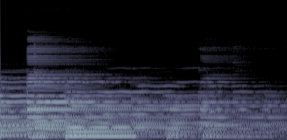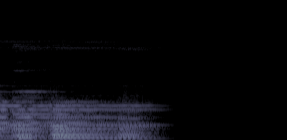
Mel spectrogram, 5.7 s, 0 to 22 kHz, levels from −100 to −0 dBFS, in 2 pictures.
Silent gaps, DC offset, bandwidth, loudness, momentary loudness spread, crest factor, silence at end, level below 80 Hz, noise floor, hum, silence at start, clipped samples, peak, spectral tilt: none; under 0.1%; 7.8 kHz; -42 LUFS; 23 LU; 18 dB; 1.4 s; -70 dBFS; -65 dBFS; none; 0 s; under 0.1%; -26 dBFS; -8.5 dB/octave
